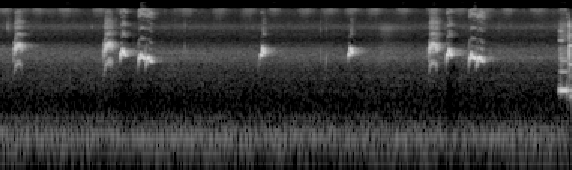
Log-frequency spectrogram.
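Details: Sooty-headed bulbul lure song: bright whistled notes in twos and threes sliding downward, spaced about a second apart, ending in a sudden loud broadband click, low hum throughout.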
